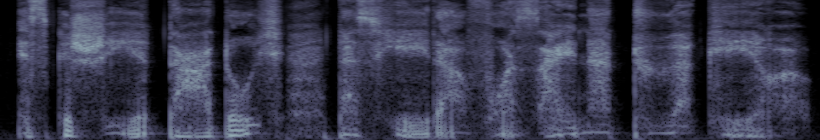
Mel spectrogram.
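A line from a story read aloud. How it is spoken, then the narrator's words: Whispering. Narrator (German): flüsterte Alice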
